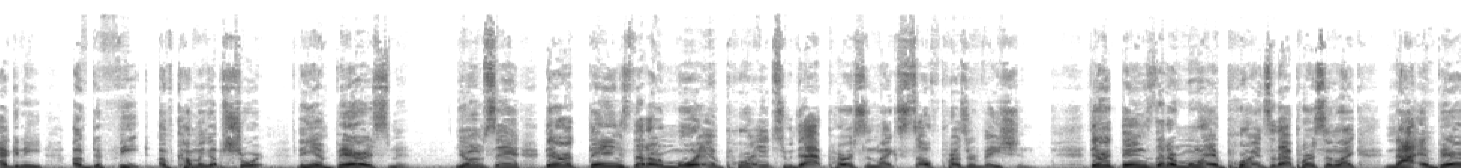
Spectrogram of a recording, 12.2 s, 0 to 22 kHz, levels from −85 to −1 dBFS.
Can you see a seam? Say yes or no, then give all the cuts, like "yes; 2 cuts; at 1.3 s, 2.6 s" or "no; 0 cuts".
no; 0 cuts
